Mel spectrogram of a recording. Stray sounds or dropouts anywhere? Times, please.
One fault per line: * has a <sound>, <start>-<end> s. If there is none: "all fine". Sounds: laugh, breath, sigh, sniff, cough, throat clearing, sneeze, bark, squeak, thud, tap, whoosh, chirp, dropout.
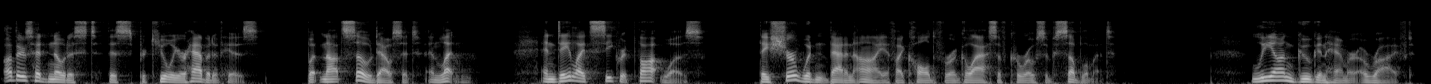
all fine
